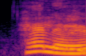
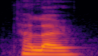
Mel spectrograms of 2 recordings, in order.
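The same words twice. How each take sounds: First: It is said in an impression of the Queen. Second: It is said in the speaker's normal voice.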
